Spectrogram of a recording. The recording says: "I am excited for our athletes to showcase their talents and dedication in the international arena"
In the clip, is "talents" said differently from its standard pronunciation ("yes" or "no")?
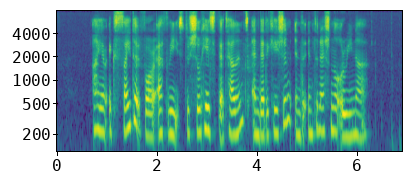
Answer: yes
